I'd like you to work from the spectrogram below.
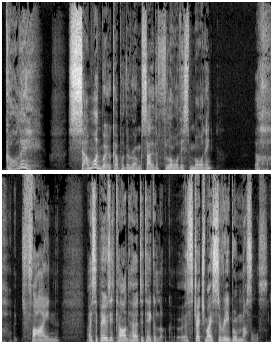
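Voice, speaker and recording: Comic audio drama: vain, petulant gentleman detective, played by a woman, highly animated, lower-pitched for a female voice, dry recording. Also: normal speed, no room sound. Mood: grudging, pompous. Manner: pompous, theatrical, petulant. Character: vain, lazy, pompous famous male detective.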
